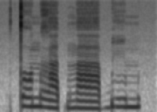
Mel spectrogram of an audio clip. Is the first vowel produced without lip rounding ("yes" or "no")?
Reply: no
